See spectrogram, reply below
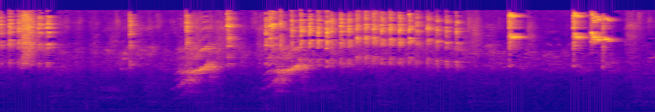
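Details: A captive breeding group of Fischer's lovebirds in mixed violet and blue colours chatters with shrill, high notes and two rising squeaks, then a fast run of clipped chips and sharp bursts.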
